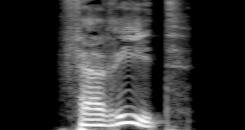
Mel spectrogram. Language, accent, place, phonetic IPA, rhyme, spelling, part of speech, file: German, Germany, Berlin, [fɛɐ̯ˈʁiːt], -iːt, verriet, verb, De-verriet.ogg
- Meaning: first/third-person singular preterite of verraten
